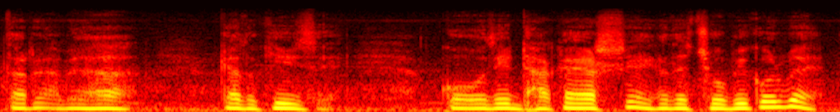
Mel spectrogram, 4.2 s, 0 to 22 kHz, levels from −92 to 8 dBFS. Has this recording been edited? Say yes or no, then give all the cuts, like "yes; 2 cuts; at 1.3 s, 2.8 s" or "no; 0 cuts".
no; 0 cuts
